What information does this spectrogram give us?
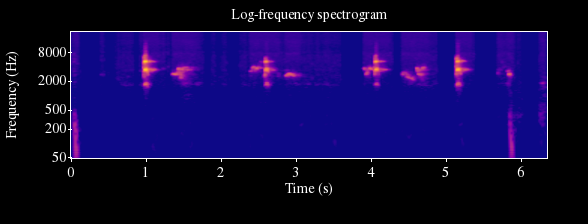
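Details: A Song Sparrow gives its call rather than its song: short, sharp "cheap" chip notes about every one and a half seconds, each followed by a softer, lower twitter; otherwise quiet.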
